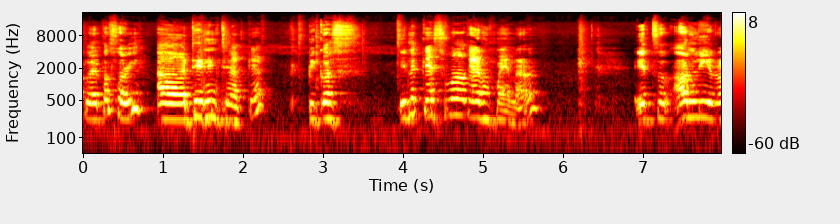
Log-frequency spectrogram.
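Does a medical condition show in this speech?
Yes: cerebral palsy.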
